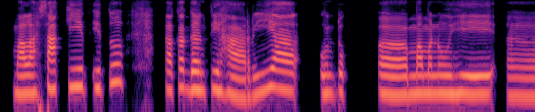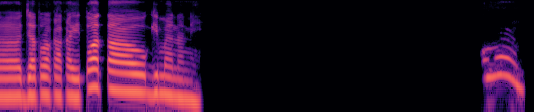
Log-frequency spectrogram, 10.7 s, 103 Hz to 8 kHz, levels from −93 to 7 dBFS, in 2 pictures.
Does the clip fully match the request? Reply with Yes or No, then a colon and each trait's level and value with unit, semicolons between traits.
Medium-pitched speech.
No: high, 215 Hz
